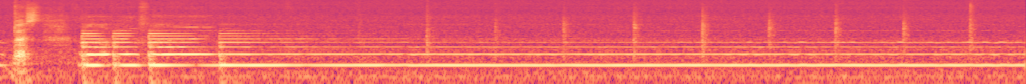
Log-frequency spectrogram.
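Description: Yamaha digital keyboard playing a few short notes of a vocal line, then holding one steady mid-range note for about ten seconds, with no fading. Faint light ticks about once a second run under the held note.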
